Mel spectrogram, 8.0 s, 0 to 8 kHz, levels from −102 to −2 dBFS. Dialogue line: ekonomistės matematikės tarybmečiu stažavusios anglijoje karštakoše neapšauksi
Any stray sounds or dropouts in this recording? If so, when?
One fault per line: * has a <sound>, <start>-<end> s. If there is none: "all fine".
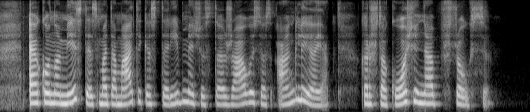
all fine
